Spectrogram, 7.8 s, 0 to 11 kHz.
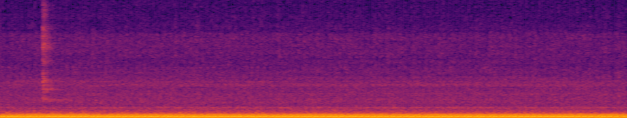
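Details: Toyota 1UZ-FE V8: smooth, even idle with a steady low burble and no misses, hunting or hissing leak.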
